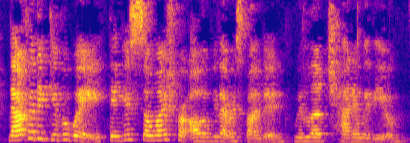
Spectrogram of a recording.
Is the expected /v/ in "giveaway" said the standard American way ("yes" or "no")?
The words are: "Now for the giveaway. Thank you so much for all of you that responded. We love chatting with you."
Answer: yes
